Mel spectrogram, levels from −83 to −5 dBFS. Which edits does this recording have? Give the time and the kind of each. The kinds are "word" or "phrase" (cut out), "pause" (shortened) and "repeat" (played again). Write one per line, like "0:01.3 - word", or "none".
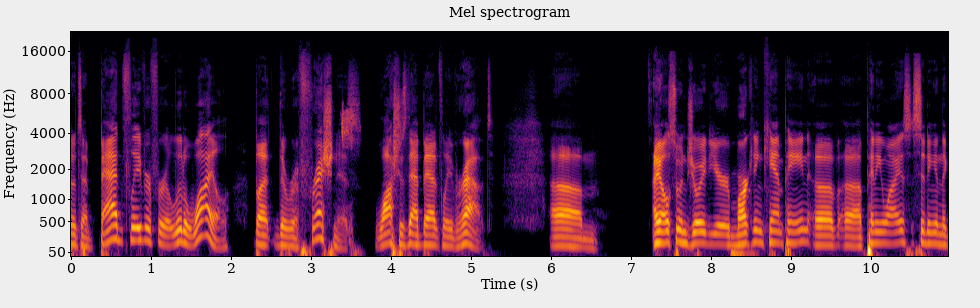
none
